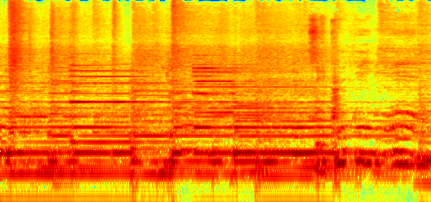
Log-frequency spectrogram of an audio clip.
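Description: A live band playing an instrumental passage on electric guitars, with held, ringing notes over a low bass line and a steady beat a little faster than once a second.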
